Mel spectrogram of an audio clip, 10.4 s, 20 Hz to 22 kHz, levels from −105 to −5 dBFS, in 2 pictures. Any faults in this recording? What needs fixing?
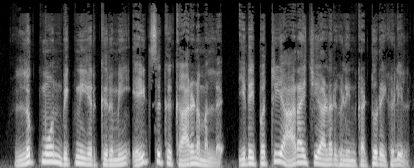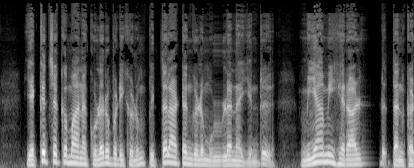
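At 7.86 s the speech hangs for about 91 ms, until 7.97 s. This is a short stall from a late packet. A packet missed its playout time and the jitter buffer ran dry. The receiver stretched the last sound to cover the wait, which gives a brief held tone. Playback then resumed from the same point. Nothing is lost, but everything after it now plays 91 ms later. A deeper or adaptive jitter buffer would absorb a delay this short.

From 9.70 s to 9.94 s the sound freezes for about 223 ms. This is a call audio freeze. The last sound carries on as a fading buzz and then drops to silence for about 90 ms before the speech returns. Speech picks up where it stopped, so nothing is skipped, but a 223 ms gap has been inserted. The likely cause is packets held up in transit, which emptied the jitter buffer. Improving network stability and prioritising voice traffic would help prevent stalls this long.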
